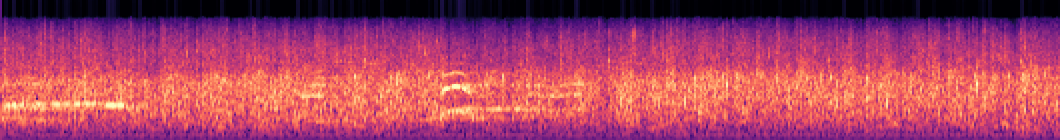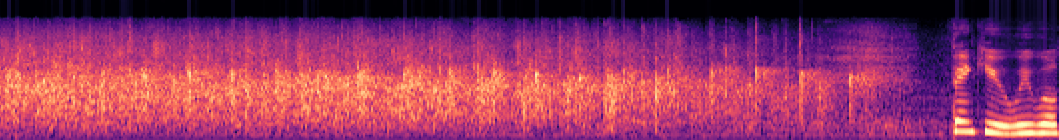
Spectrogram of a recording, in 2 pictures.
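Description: A large audience applauds in a big hall, then the clapping fades away.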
